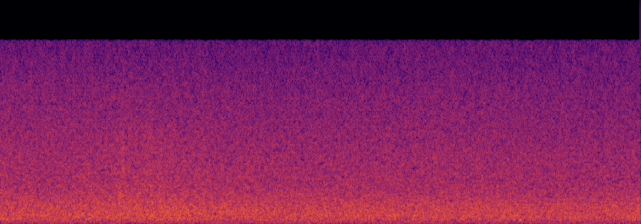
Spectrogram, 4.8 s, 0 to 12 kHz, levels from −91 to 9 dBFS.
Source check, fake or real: fake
